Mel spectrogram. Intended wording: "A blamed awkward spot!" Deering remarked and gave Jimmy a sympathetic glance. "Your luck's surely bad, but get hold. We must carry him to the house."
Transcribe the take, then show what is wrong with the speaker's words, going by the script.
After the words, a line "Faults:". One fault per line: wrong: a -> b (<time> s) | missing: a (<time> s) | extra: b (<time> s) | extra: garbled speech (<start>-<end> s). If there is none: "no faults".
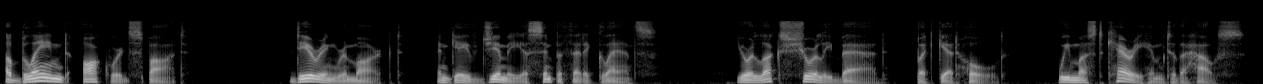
"A blamed awkward spot!" Deering remarked and gave Jimmy a sympathetic glance. "Your luck's surely bad, but get hold. We must carry him to the house."
Faults:
no faults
